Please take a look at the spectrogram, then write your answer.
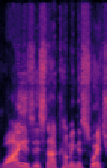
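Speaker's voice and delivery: plain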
